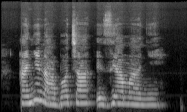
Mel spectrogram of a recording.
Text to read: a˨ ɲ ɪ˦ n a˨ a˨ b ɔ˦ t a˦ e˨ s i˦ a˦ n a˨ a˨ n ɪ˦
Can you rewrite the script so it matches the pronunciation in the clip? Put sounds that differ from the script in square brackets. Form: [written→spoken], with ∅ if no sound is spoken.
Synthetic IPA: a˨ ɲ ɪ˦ n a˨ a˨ b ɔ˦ [t→t͡ʃ] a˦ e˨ [s→z] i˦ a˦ [n→m] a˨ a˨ [n→ɲ] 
